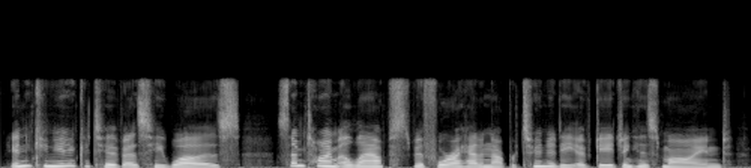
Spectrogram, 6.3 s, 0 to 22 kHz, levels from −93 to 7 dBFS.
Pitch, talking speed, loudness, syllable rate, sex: 250 Hz, 155 wpm, -16 LUFS, 5.4 syllables/s, female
